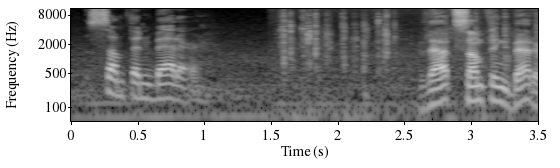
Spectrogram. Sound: keys clicking on keyboard

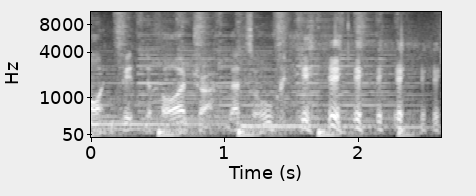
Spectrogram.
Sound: laughs

